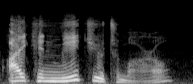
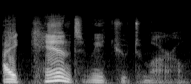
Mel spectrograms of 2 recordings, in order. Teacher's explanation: notice when it's negative it is stressed we hear can't but in when it's positive we don't I can meet you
